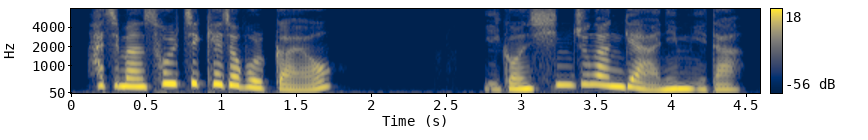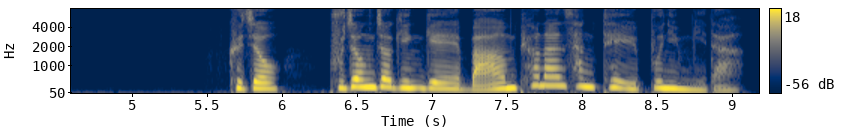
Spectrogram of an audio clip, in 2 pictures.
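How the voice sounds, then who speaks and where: A woman reading a scripted self-help narration in a calm, reflective, gently persuasive way. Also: mid-range voice, dry recording, studio quality.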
